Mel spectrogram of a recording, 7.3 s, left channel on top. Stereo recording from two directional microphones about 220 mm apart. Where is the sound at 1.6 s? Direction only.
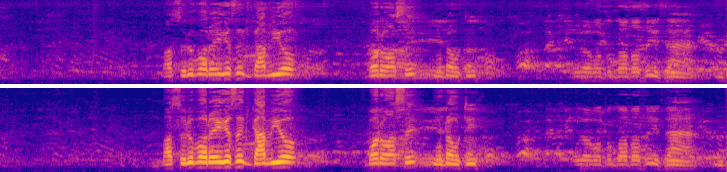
55° right (ahead or behind).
